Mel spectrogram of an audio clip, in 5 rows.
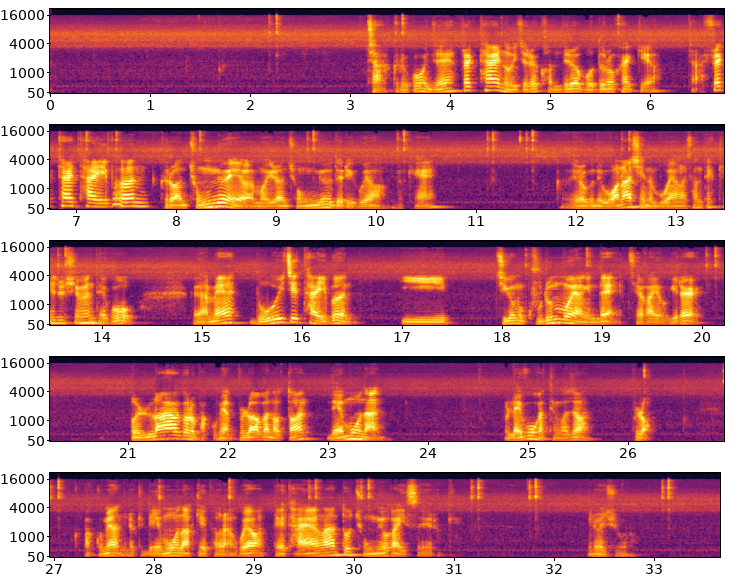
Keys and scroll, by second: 1.4 Escape, 4.2 ctrl+2, 19.4 Escape, 27.8 ctrl+2, 29.4 Escape.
